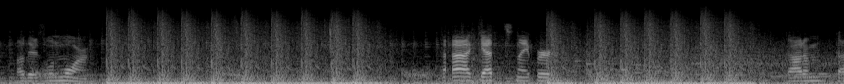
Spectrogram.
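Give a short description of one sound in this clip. A heavy gun fires in rapid bursts of loud shots.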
